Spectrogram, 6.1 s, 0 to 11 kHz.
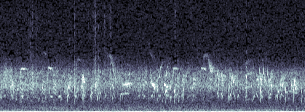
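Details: Four Eurasian bittern chicks begging for food, broadcast live on 16 May 2017. A dense, steady chatter of short ticking notes, with a few brief whistles over a soft outdoor hiss.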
